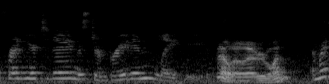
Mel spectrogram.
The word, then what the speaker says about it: Leahy: have my wonderful friend here today mr braden leahy hello everyone am i saying your name right you aren't saying you're the only one who says my last name right it's because of mr leahy every time i can't say it wrong yeah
